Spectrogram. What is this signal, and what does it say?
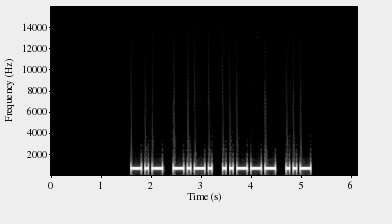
Morse code, heard as a keyed tone, about 17 wpm, 700 Hz. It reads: KC2U
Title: USA Call Signs - 4 Characters - Repeated 2x - 17wpm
